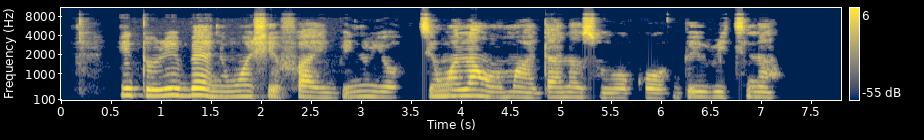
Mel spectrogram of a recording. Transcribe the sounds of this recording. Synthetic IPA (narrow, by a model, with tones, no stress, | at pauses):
nĩ˦to˧ɾi˦bɛː˦˨nĩ˧˦w̃ɔ̃˦ʃe˧fa˧i˨bi˨˦nũ˦jɔ˧ | ti˨˦w̃ɔ̃˦la˦˨w̃ɔ̃˧˨mãː˨˦˨da˨˦nã˧sũ˨wɔ̃˨kɔ˨be˦ɾi˦ti˦nã˦˨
